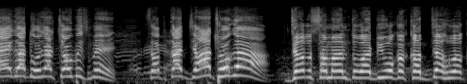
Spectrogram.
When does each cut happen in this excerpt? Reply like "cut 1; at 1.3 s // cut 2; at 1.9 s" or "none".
cut 1; at 2.7 s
